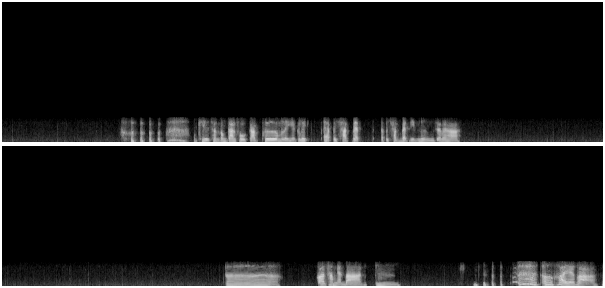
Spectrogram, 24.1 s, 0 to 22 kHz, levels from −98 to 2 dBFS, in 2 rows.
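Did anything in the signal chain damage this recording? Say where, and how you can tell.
Yes, at the codec stage, throughout the clip: G.729 codec damage. Nothing above 3.5 kHz survives, the speech sits in a 150 Hz to 3.4 kHz telephone band, and it sounds audibly rough and synthetic. That fits an 8 kbit/s G.729A encode rebuilding speech from a filter, pitch predictor and sparse pulses.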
